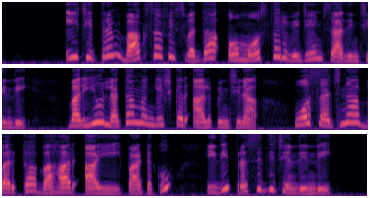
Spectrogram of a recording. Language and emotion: Telugu, neutral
